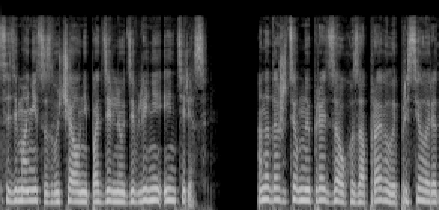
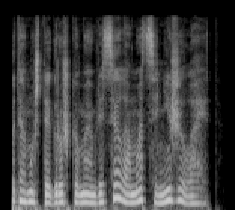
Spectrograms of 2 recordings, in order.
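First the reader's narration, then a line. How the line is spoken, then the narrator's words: Breathless exhale. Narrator (Russian): выдохнула я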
